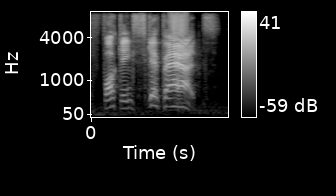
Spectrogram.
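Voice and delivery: very loud, slow, drawn-out yell; exasperated yell. Real, not acted. Streamer railing at ads on videos, exasperated yell. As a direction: bellow each word out long and high. Yelling about skipping ads.

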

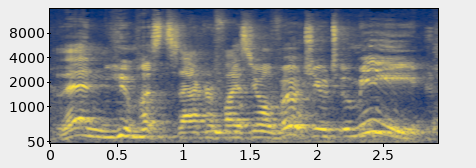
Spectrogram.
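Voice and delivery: lightly hammed-up melodrama villain; leering stage villain; mustache twirling villain. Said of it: "this dastardly villain with twirling mustaches".

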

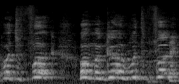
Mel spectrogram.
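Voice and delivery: very high, loud freak-out; mock panicked shock. Soldiers wake to find body bags, mock panicked shouting. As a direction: shriek it in comic horror.

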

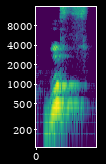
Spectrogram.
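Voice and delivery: high loud woof; dog bark. Acted. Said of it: "said Dog".

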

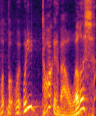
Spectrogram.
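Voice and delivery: hushed jokey catchphrase, a touch bewildered; mock bafflement. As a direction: lightly play a baffled Moses, sputtering softly. Moses baffled, sitcom catchphrase quoted.

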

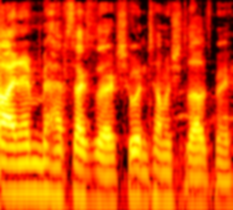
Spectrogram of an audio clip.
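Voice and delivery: ordinary talk

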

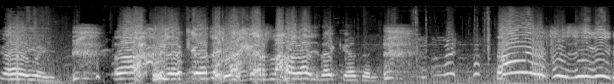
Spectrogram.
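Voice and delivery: frantic panicked yelling, high; scared screams while running away; being chased. Real, not acted. Perseguido por el monstruo en el juego. (gritos de pánico al ser perseguido)

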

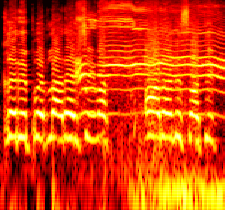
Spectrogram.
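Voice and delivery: high loud panicked cry; panicked shout. Real, not acted. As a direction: yell in terror. Overwhelmed by mobs.

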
